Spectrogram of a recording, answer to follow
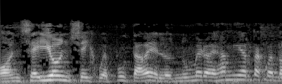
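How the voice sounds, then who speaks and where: Over music in the background, a man talks fairly quickly in a high pitch with ordinary pitch variation. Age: 40s. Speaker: podcast host. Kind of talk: casual chat.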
